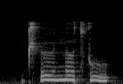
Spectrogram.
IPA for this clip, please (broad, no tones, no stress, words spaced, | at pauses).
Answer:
t͡ʃʼøːnət͡sʼu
